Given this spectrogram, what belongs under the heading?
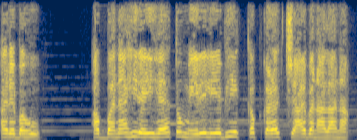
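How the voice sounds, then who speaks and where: A woman's voice: mid-range voice, steady tone, moderate pace, darkish tone, faint music behind, lightly acted. A woman voicing an elderly mother-in-law in a cartoon story, fussing and scolding yet indulgent toward her favored daughter-in-law. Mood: fussy. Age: older. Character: elderly mother-in-law, doting and easily fooled. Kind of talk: cartoon voice acting.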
